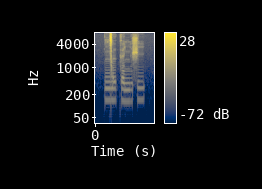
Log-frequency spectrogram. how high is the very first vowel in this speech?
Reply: mid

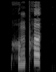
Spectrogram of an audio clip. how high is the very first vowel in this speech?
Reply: high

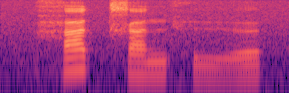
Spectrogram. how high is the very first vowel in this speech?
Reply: low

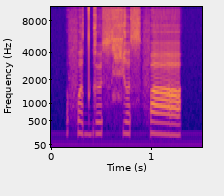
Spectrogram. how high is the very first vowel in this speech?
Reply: low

